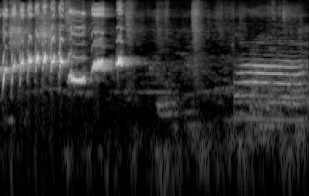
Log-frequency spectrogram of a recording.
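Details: Female white-rumped shama giving a rapid burst of varied song: quick chattering notes, then two richer slurred whistles, fading into quiet with a faint tonal hum at the end.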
